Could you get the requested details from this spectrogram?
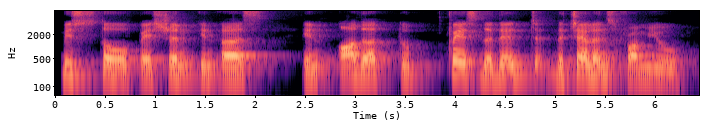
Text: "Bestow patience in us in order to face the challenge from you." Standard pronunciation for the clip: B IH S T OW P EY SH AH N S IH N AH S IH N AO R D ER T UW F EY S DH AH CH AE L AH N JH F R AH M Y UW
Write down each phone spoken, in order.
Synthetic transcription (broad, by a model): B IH S T OW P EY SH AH N IH N AH S IH N AO D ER T UW F EY S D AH CH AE L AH N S F R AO M Y UW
